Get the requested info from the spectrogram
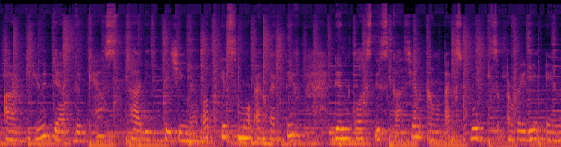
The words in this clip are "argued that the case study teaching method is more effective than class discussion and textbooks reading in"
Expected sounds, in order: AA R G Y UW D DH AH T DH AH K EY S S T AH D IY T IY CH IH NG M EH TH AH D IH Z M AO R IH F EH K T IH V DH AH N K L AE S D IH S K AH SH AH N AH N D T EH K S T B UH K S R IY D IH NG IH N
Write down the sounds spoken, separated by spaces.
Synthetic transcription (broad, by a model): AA R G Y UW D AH T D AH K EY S S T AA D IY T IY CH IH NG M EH T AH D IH S M AO R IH F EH K T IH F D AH N K L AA S D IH S K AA S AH N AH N T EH K S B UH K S R IY D IH NG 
